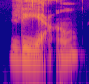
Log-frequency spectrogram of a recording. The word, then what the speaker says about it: 两: We mentioned R have two pronunciations in previous class. The first one, R. Second pronunciation, 两. After R is a measure word or the time words, we will pronounce R as 两.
